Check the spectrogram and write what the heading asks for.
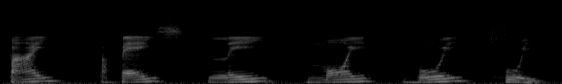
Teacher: exemplos de ditongos decrescentes, que vai da vogal para o glide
